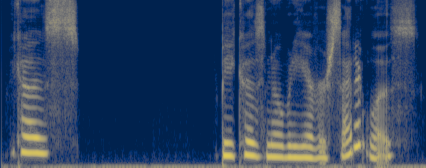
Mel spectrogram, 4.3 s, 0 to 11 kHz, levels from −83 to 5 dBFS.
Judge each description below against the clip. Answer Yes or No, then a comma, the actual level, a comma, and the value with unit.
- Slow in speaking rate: Yes, slow, 85 wpm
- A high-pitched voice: Yes, very high, 255 Hz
